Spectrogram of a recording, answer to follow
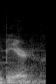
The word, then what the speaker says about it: Bier: Ein Bier. That's how they say it? Beer? Yeah. Oh, it's B-I-E-R. Yeah, it's beer.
